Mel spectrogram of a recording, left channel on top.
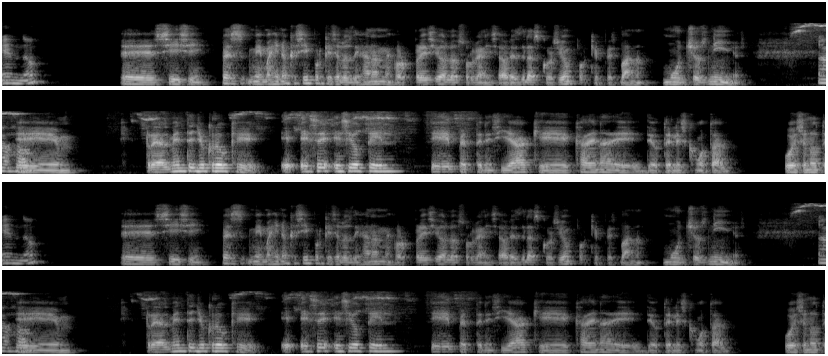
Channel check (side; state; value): right; quieter; 6.7 dB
